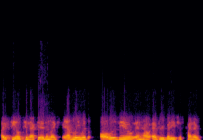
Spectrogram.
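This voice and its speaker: A woman's voice: medium pitch, fast talker. Woman on a tinny call line. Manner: warm, gently supportive. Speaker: recovery meeting participant. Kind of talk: casual group sharing. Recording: tinny phone-like video call audio.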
